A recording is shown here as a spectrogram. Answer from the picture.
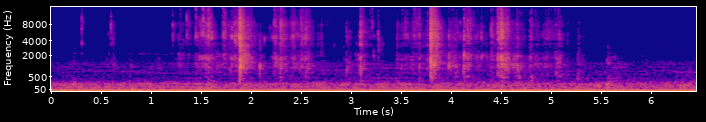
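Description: Foil wrapper of a trading-card pack crinkling as it is torn open and handled, with a few light sharp clicks.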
